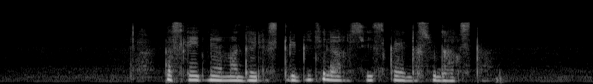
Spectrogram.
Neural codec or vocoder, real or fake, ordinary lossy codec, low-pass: codec, 44.1 kHz, 3.4 kbps, Pupu-Codec; fake; none; 7.2 kHz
